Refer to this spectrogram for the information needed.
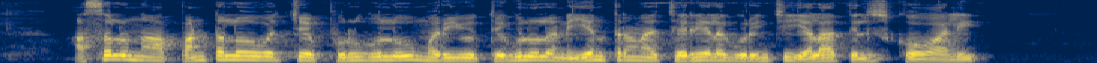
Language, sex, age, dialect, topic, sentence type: Telugu, male, 25-30, Central/Coastal, agriculture, question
